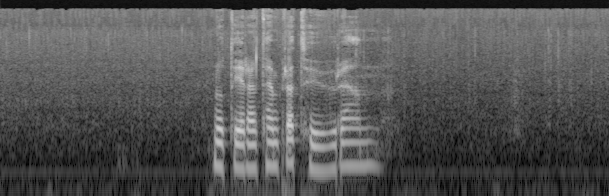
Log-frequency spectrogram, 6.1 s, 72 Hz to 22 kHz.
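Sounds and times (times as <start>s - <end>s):
steady rain falling: 0.0s - 6.0s
speech: 2.1s - 3.9s.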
